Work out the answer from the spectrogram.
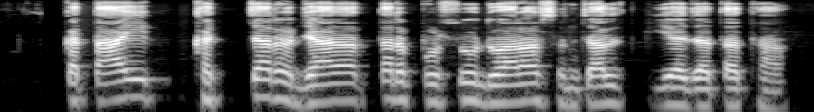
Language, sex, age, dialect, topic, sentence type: Hindi, male, 25-30, Awadhi Bundeli, agriculture, statement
